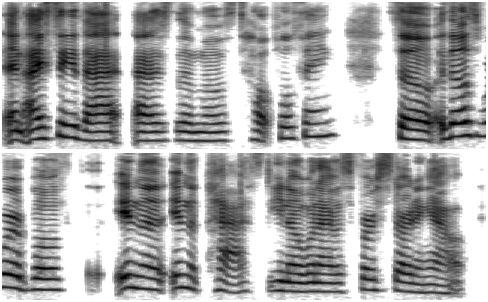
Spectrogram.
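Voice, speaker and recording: A woman guest, a writer and editor, chatting casually in a hesitant, halting way. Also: mid-range voice, a little mellow, no echo. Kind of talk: casual chat.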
